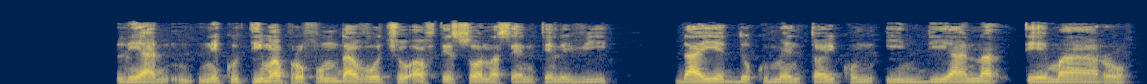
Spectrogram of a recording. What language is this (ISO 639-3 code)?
epo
